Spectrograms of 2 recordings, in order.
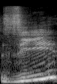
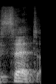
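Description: First: The letter is said the American way, zee. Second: The letter is said the British way, zed.

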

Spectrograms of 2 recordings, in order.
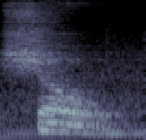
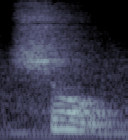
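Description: First: It is pronounced the English way. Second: It is pronounced the French way. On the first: "tiếng Anh nó lại đọc là show" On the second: "lại đọc phát âm theo tiếng Pháp"

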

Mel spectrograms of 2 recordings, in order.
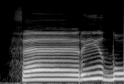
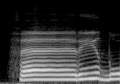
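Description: The two takes are said the same way.

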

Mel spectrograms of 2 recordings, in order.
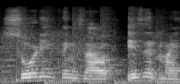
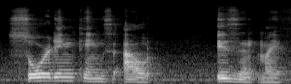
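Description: First: The words flow together without breaks. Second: Each word is said separately with breaks. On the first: The speaker calls it right. "that sentence that I just recited had a lot of linking words" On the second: The speaker calls it wrong. "this time I'm not going to link these words"

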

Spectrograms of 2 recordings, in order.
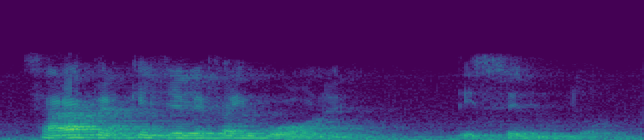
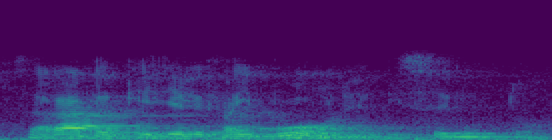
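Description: No difference in how they are said.

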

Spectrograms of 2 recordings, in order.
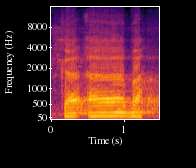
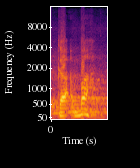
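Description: First: The vowel after the first consonant is drawn out. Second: The vowel after the first consonant is clipped short.

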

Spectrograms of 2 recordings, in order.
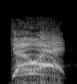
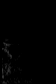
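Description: First: It is yelled loudly and forcefully. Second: It is said calmly and quietly.

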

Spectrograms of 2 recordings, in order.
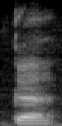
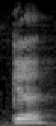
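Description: First: The G is made further back in the mouth. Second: The G is made further forward in the mouth. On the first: "rather than G" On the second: "further forward in the mouth"

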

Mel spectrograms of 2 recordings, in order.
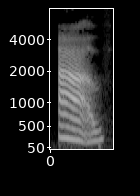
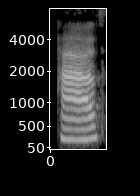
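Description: First: The word starts with a vowel sound, no H. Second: The word starts with an H sound. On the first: "Have becomes av" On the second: "Have becomes av"

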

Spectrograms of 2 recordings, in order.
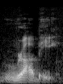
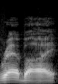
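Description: First: The word is said with a Hebrew-style pronunciation. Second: The word is said with the familiar English pronunciation. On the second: "I'm going to pronounce it the way what we're used to"

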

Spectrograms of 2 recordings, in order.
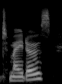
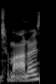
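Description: First: Tomatoes is said the American way. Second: Tomatoes is said the Australian way. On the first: "instead of tomatoes" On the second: "I say Rotten Tomatoes"

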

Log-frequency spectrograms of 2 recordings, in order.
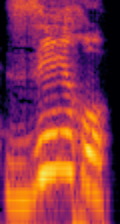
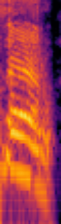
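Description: First: The first vowel is a closed e sound. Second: The first vowel is an open e sound. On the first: This is the French pronunciation. "não vamos abrir o som como a gente faz em português" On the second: This is the Portuguese pronunciation. "Em português é zero"

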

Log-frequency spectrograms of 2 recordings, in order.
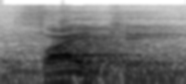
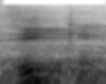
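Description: First: The word has an English-style pronunciation. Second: The word has a Brazilian Portuguese pronunciation. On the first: This is not how many Brazilians say it. "muitos aqui no Brasil não pronunciam Viking" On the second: This is how many Brazilians say it. "nacionalizando aí a expressão ... e sim Viking"

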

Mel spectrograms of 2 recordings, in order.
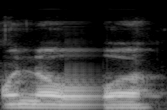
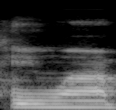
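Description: First: It is said with a personal, nonstandard pronunciation. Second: It is said with the standard pronunciation. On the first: "but I call it quinoa" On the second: "It is pronounced quinoa"

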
